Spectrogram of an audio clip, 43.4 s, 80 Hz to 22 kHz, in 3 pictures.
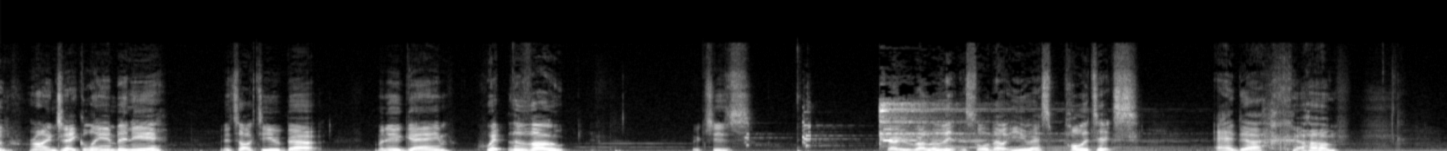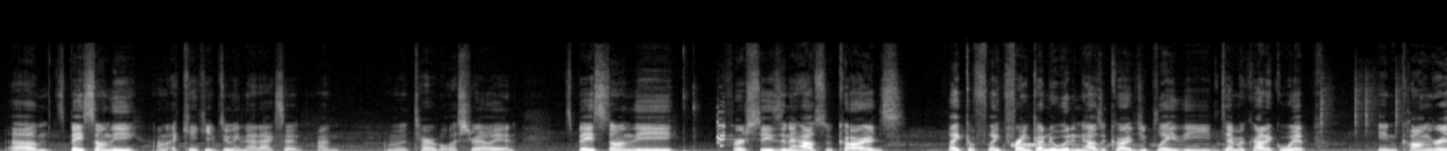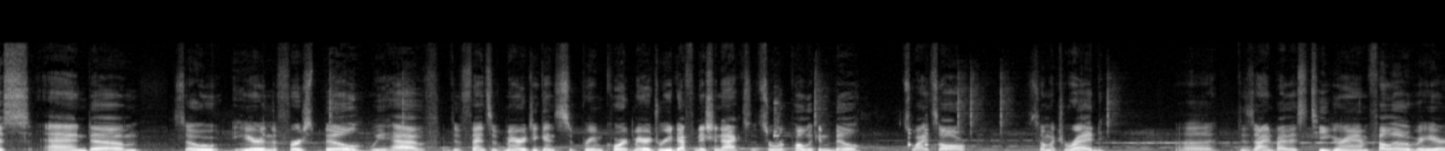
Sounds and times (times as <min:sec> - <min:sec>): Speech: 0:00.0 - 0:03.2, 0:03.8 - 0:05.7, 0:06.9 - 0:07.5, 0:08.8 - 0:11.4, 0:12.2 - 0:13.4, 0:14.6 - 0:19.6, 0:20.2 - 0:27.6, 0:28.3 - 0:38.6, 0:39.2 - 0:40.0, 0:40.7 - 0:43.3
Music: 0:05.5 - 0:21.8, 0:23.5 - 0:28.9, 0:31.2 - 0:43.3.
